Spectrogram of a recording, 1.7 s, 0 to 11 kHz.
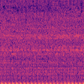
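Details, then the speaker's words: Early-1990s Honda FourTrax TRX300 ATV, auction machine revived (brakes still not working): quick, even putter of about thirteen beats a second, no misses or stumbles; clean steady idle, "sounds like a sewing machine". "so no brakes at all but I I am happy this thing runs perfect sounds like a sewing machine sitting there running"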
